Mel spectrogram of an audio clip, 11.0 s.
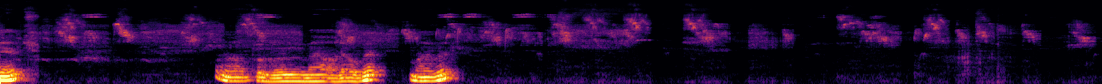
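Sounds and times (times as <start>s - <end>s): faint birdsong chirping: 0.0s - 11.0s.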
